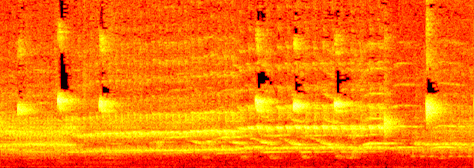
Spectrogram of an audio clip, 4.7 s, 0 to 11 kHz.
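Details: Malinois Waterslager canary recorded in 2014: rippling water-like rolls beneath repeated sharp high chirps that come several times a second.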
